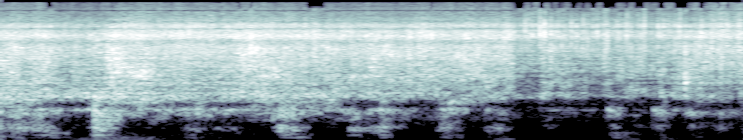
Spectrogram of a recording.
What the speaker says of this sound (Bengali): এই যে আমার মশলা কষানো হয়ে গিয়েছে এই যে তেল ছাড়ছে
